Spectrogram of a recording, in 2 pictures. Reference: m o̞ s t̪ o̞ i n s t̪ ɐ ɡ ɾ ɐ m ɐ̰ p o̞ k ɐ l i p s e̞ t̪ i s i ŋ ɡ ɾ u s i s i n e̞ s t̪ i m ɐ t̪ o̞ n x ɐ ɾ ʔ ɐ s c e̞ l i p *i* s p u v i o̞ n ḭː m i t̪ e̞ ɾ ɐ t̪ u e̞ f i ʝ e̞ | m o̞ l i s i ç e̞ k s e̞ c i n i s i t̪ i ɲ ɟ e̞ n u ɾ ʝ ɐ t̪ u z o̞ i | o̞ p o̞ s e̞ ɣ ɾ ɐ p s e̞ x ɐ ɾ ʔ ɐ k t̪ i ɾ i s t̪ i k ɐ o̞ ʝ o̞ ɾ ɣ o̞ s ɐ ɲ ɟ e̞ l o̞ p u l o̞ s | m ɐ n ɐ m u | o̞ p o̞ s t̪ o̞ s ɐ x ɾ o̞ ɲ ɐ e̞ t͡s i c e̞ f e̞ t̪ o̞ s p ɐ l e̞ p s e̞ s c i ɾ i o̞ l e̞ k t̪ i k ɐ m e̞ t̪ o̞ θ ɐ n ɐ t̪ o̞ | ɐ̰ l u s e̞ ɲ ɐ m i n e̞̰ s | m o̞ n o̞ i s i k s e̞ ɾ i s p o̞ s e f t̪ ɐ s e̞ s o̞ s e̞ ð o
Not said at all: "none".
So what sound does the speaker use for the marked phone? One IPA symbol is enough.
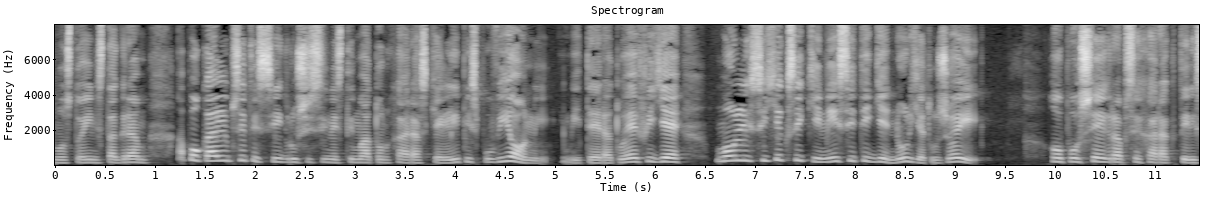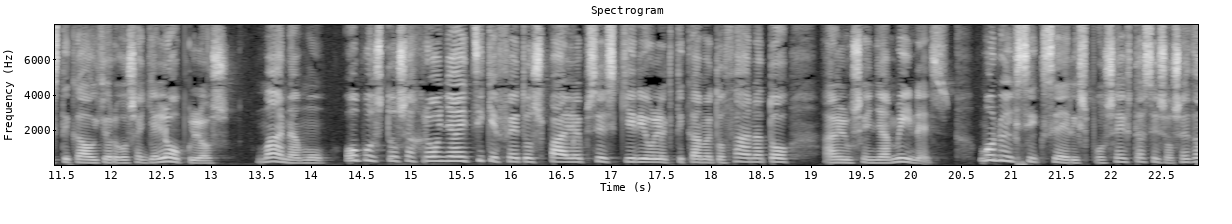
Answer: i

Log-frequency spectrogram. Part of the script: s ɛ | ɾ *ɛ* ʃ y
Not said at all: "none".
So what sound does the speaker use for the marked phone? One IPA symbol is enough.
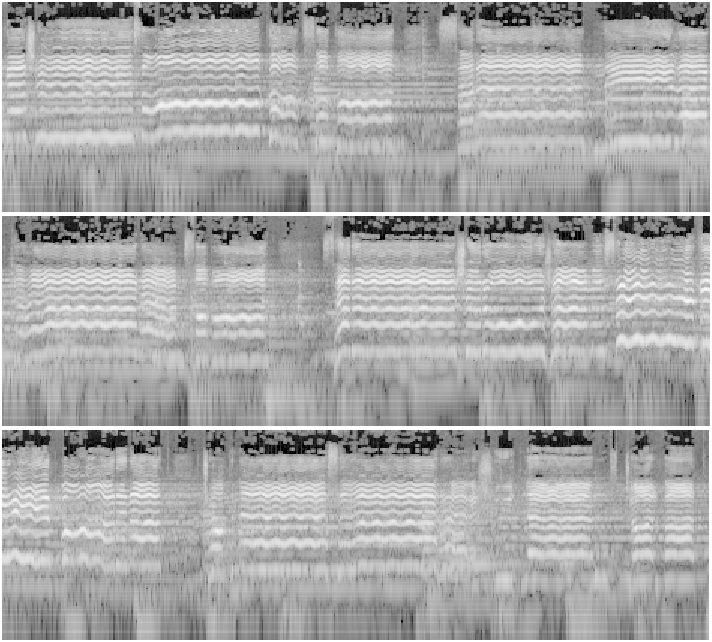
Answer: ɛ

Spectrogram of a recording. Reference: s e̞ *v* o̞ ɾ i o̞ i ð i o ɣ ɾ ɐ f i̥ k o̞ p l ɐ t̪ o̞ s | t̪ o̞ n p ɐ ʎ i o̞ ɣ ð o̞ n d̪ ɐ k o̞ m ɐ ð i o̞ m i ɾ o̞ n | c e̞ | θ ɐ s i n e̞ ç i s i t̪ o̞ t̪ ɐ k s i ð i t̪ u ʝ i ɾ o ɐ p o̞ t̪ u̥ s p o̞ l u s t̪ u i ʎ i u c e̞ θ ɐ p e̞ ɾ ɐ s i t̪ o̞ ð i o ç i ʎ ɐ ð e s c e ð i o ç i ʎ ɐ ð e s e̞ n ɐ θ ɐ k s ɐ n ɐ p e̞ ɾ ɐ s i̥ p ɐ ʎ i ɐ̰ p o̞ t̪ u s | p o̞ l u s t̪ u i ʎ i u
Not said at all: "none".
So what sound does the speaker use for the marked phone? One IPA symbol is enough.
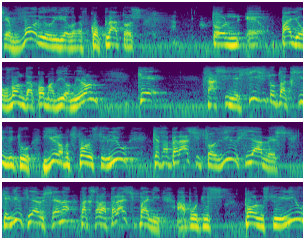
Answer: v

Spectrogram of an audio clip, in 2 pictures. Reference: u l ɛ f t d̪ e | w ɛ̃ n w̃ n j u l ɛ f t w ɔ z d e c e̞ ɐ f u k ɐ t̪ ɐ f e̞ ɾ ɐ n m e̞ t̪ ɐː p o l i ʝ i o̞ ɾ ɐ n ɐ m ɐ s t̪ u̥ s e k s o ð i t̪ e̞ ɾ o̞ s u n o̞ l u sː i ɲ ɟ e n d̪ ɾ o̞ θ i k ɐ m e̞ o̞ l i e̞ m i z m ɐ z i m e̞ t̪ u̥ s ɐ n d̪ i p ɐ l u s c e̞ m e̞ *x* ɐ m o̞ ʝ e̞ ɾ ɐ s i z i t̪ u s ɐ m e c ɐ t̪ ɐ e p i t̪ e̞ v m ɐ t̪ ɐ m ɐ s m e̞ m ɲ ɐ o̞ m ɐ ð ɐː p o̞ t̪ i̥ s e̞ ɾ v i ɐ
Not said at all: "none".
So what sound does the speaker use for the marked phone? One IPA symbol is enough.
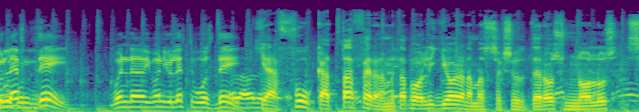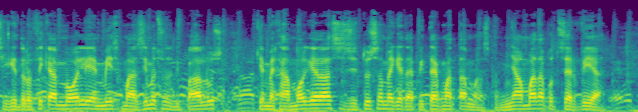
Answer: x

